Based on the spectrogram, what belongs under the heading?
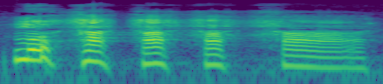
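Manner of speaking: slow villainous cackle; hammed-up evil laugh. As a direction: cackle like a cartoon baddie.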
